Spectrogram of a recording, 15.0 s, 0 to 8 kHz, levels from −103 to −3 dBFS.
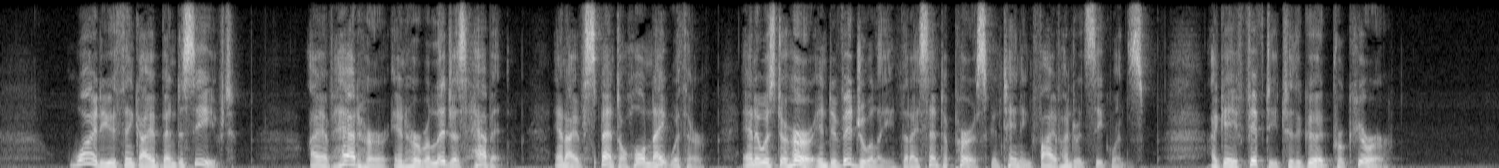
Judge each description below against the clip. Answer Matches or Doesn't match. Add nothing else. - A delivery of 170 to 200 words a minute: Matches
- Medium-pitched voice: Doesn't match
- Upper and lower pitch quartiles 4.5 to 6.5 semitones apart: Matches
